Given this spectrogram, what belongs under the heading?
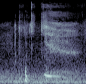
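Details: Late-night sleepy sneeze, recorded after recovery from Covid: a quick inward catch of breath, then a short voiced sneeze in a quiet room.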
